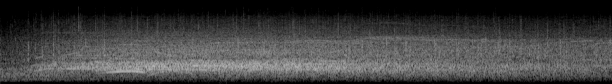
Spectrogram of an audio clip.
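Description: A crowd breaks into sustained applause, a dense wash of many hands clapping that swells quickly and holds steady at a fairly loud level for several seconds, easing only slightly toward the end.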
